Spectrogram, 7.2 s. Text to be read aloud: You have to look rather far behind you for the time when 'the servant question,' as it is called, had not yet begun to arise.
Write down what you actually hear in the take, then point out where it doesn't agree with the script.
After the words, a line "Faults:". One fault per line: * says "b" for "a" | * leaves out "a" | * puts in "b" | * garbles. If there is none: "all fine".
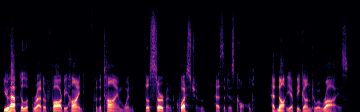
You have to look rather far behind you for the time when 'the servant question,' as it is called, had not yet begun to arise.
Faults:
all fine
